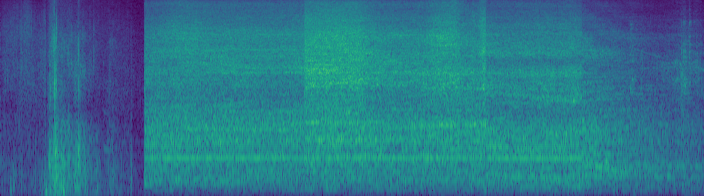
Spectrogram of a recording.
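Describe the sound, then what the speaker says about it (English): A vacuum cleaner switches on abruptly and runs loudly with a steady roar and a faint whine while cleaning out a wood burner, after a brief clatter at the start. "And I will give it now a good clean with a hoover"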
